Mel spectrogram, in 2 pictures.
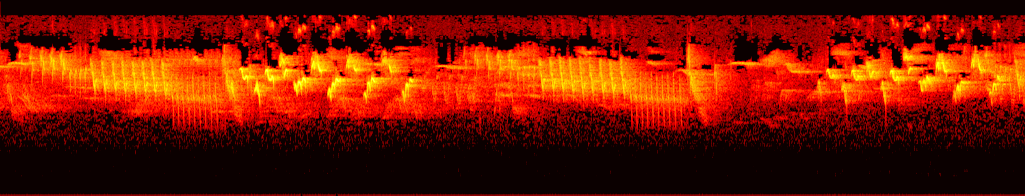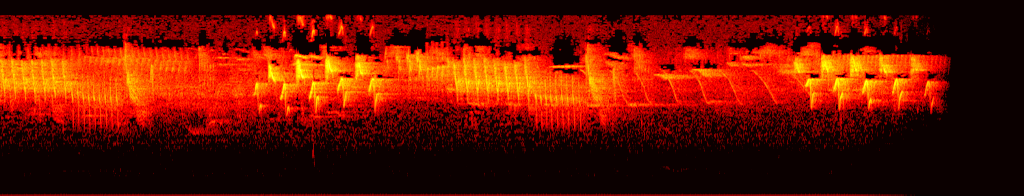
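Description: Songbirds singing: bursts of quick, high chirping and trilled notes in phrases of two to four seconds with short pauses between them, stopping abruptly near the end.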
